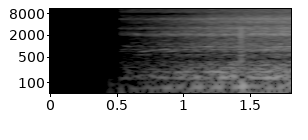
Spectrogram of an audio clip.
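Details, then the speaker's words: Furnace whose flame lit then went out after seconds, restarted after cleaning the flame sensor rod with a scrubby pad: thermostat calls for heat, and after silence the inducer fan kicks in, building to a steady low whoosh, a normal startup. "okay so we just turned the thermostat on it's calling for heat the inducer fan just turned on"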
